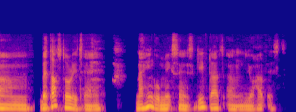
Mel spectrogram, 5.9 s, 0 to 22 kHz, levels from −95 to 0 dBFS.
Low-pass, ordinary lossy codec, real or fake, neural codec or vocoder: 7.2 kHz; none; real; none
